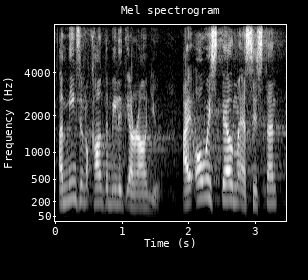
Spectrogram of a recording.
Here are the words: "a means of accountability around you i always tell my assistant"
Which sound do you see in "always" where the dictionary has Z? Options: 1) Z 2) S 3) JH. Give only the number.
2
